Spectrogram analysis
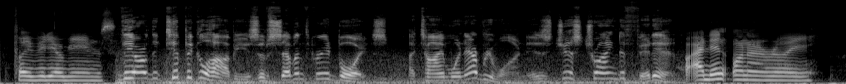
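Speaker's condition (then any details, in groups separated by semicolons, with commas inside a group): No condition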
